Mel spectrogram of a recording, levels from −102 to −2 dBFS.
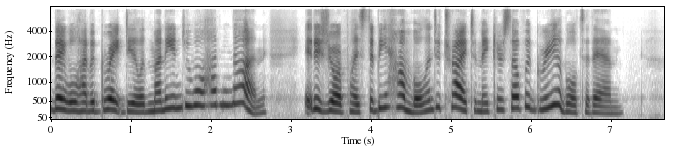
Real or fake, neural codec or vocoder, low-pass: fake; codec, 16 kHz, 1 kbps, FunCodec, trained on LibriTTS, 50 frames a second; 7.2 kHz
